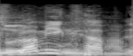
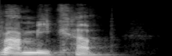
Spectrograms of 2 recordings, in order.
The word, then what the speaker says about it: Rummikub: Nein, warte mal kurz, die Aussprache ist tatsächlich Rummy Cup. Es ist ein englisches Spiel, beziehungsweise... – Natürlich heißt es Rummy Cup.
